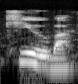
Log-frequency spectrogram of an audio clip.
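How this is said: It is said with an English pronunciation. The speaker calls it wrong. "We don't do the U as in Cuba in English"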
